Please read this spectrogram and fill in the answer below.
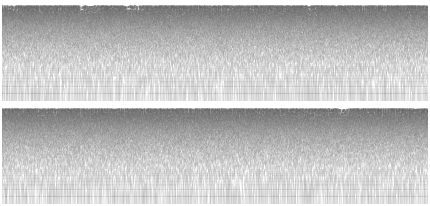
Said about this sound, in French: Remue doucement tes doigts. Et écoute comment le bruit blanc répond.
